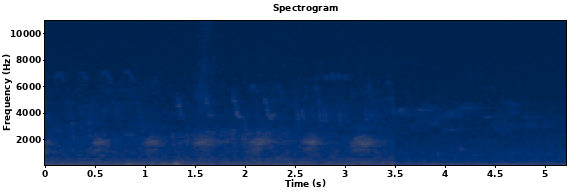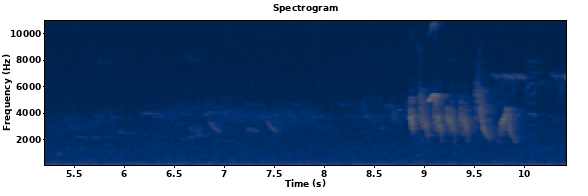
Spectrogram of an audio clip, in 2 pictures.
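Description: A common kingfisher gives a quick burst of shrill, high whistled notes near the end, after a stretch of low rumbling background noise.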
